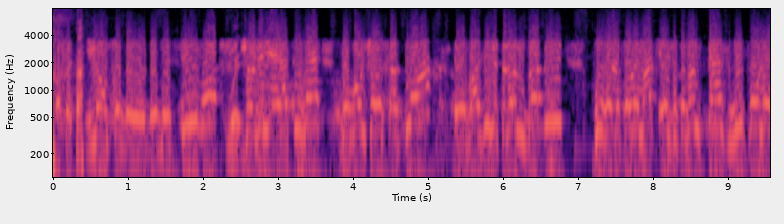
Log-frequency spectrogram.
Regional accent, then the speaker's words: Guinea; je suis guinéen.

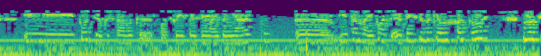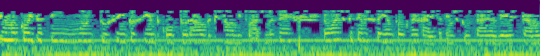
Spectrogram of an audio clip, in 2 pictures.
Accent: Cape Verde; porque eu sou cabo-verdiana e gosto muito

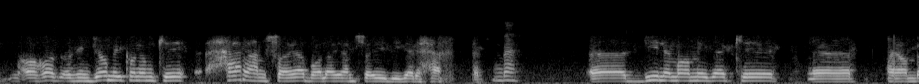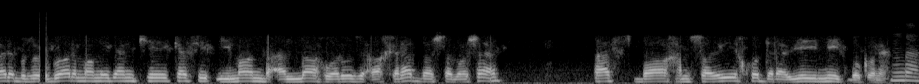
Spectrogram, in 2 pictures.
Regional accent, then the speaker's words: Afghanistan; چون ما افغان هستیم و در ضمیر و وجدان ما همچون مزیریت و همچون مسئله وجود ندارد

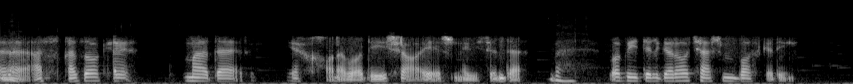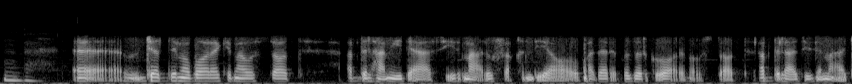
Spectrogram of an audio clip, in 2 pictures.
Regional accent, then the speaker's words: Kabul, Afghanistan; ما در شهر کابل زاده شدیم، تحصیلات خودم در اینجا به پایان رساندیم

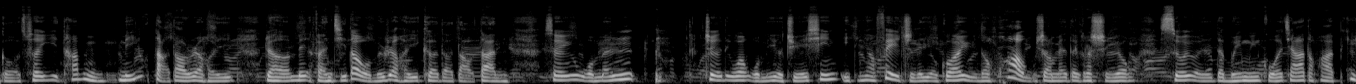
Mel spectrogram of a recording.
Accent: United States

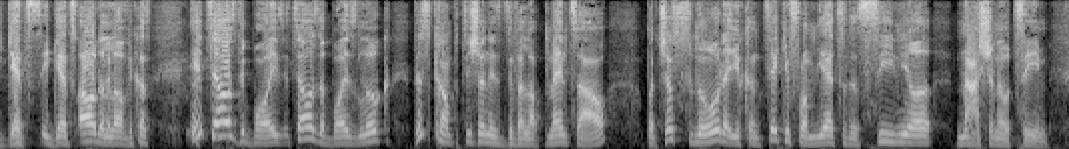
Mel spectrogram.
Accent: Nigeria; But let me stay with where I'm from. You know, I'm not being biased, but I'm proudly Nigerian.

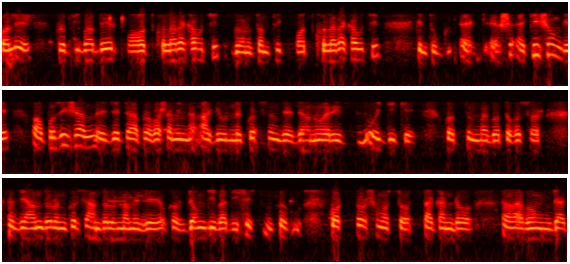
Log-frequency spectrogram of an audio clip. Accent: Bangladesh; যেহেতু আমি বাংলাদেশি, প্রাণ পড়ে থাকে দেশে

